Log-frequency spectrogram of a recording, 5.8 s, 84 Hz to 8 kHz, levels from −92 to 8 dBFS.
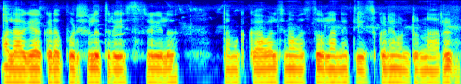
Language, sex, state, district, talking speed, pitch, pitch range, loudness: Telugu, male, Andhra Pradesh, Sri Satya Sai, 105 wpm, 95 Hz, 95-100 Hz, -16 LUFS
